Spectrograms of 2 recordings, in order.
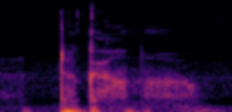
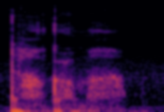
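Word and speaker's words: Tagoma: Force, with his assistant Togamo. I can't pronounce his name right. It takes me a couple of times. Togama. That's it.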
